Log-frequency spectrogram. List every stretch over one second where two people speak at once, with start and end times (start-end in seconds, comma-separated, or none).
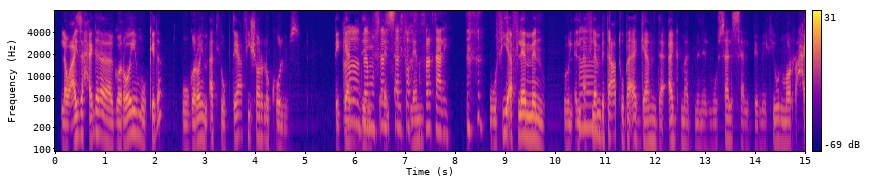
5.8-7.4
